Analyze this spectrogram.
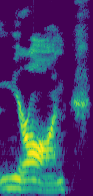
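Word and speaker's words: Νέρων: that neuron I mean in Greek they pronounce it niron neuron khazar k a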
